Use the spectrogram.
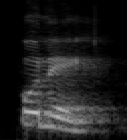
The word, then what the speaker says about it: Pune: Pune.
